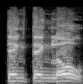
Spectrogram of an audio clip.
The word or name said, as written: Teng teng lou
